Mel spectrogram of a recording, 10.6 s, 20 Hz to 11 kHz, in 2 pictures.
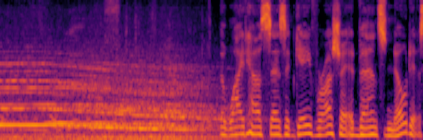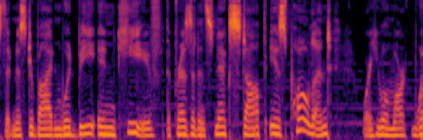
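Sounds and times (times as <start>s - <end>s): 
air raid sirens wailing in Kyiv, Ukraine: 0.0s - 4.7s
speech: 2.8s - 10.5s.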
